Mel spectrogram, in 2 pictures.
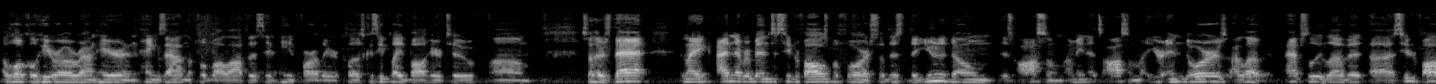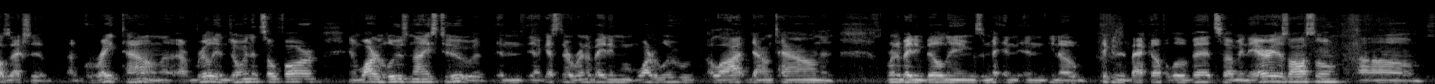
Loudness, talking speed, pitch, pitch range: -25 LUFS, 225 wpm, 110 Hz, 100-130 Hz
